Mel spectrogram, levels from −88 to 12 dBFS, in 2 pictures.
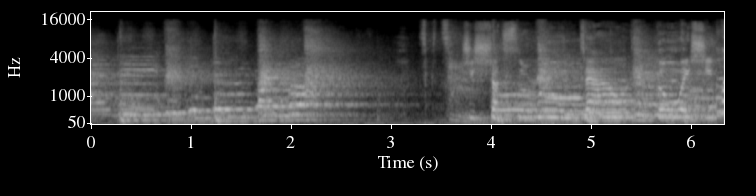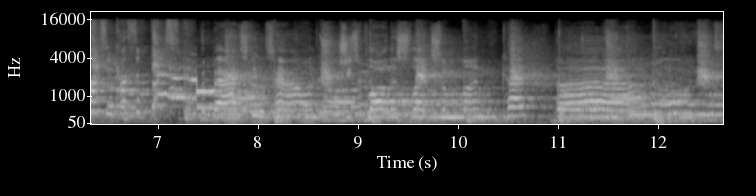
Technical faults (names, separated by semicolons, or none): section at the wrong speed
